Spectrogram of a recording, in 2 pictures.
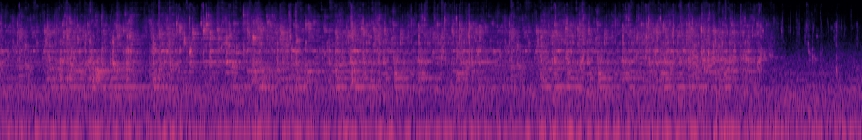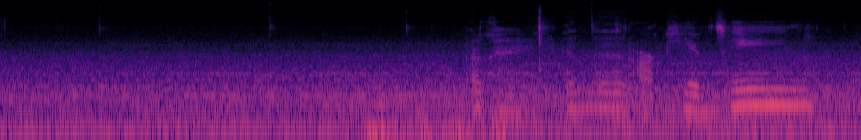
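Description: Water pours steadily into a canteen from a well in a video game, a bright, continuous rush for about six seconds that then stops and leaves quieter background sound.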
